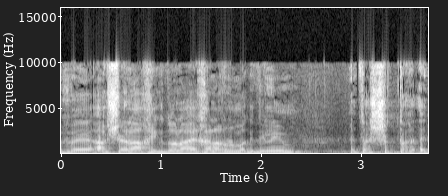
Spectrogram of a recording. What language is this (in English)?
Hebrew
